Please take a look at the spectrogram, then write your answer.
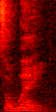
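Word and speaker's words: Samhain: celtic festival of salwain it's spelled s-a-m-h-a-i-n but it's pronounced sawing when people would like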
